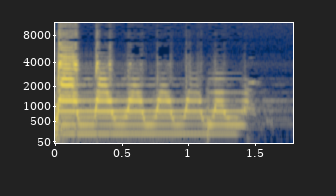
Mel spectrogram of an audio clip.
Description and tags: GTCC WH 12
guitar, wah, bpm100, fm, samples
